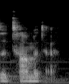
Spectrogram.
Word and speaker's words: automata: Putting an S at the end is not the proper way to say it. Proper way to say it is automata.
